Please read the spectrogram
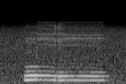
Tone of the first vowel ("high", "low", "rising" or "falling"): low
